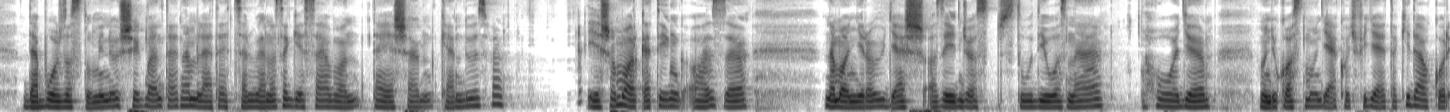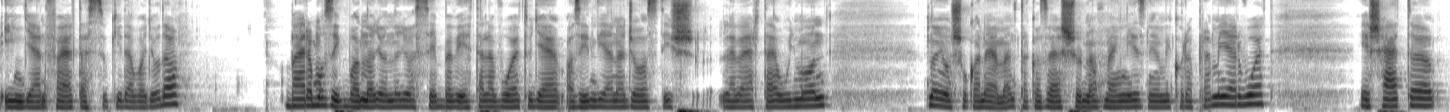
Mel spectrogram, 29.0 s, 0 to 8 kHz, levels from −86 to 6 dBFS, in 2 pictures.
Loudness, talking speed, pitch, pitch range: -14 LUFS, 130 wpm, 160 Hz, 155-175 Hz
